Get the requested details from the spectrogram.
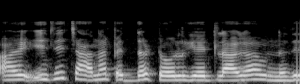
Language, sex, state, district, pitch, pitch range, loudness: Telugu, female, Andhra Pradesh, Annamaya, 210 Hz, 195-230 Hz, -13 LUFS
